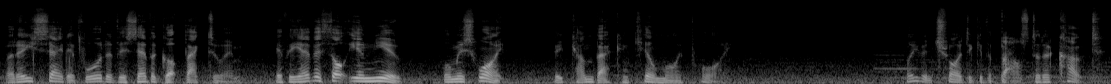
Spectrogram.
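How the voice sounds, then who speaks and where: An actor with a British accent voicing an aggrieved, slangy middle-aged toad, a shifty dad in a video game, whining and indignant. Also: male voice, fairly low pitch, animated, normal speed, darkish tone, slight background noise, close to an everyday voice. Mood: sullen, defensive. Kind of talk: dramatic video game dialogue.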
